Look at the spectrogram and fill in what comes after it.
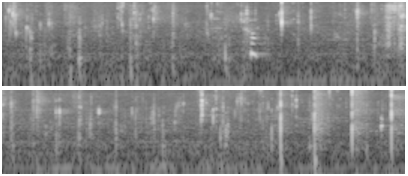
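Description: Close-miked chewing of a fresh fig: irregular wet smacks and clicks of the lips and mouth as the soft fruit is eaten.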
